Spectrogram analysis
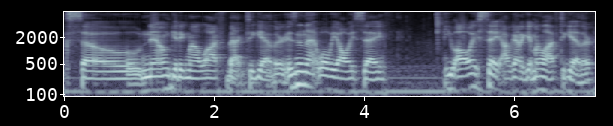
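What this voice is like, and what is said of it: Congested, sick-sounding voice. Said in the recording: “I caught a head cold ... which you can probably tell by my voice, I'm still trying to get over this cold”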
